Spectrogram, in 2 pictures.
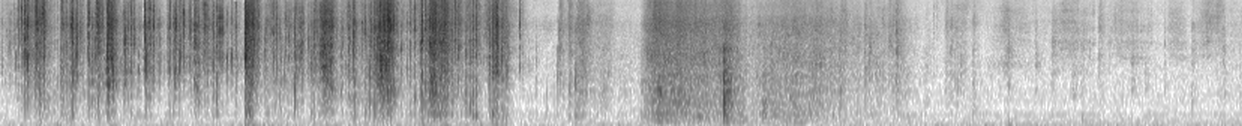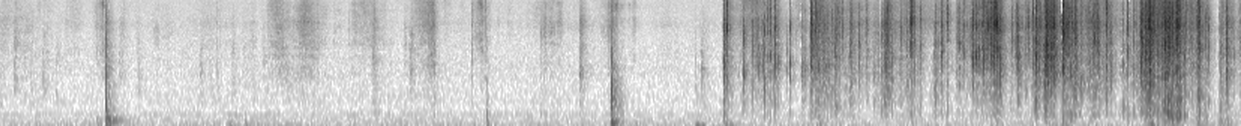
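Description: A foil trading card pack crinkles and tears open.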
